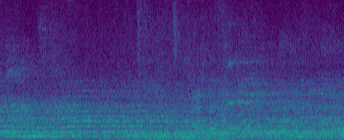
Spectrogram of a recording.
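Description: A futsal ball being kicked and bouncing on a sports hall floor during play, set in a steady din that echoes around the large hall.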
